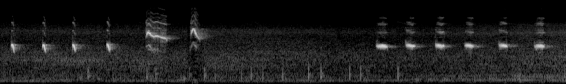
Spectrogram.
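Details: Young greater green leafbird learning to sing, repeating short whistled notes evenly about three per second, broken by two harsher higher notes, then the steady whistled series resumes.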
